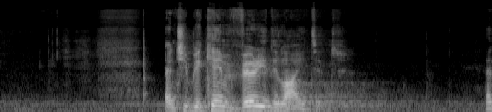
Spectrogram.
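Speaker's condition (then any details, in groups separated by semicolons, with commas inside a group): No condition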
